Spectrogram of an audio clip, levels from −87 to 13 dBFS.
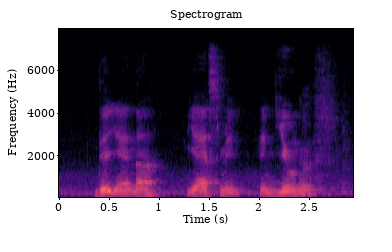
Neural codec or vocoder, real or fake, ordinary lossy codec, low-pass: none; real; none; 7.2 kHz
